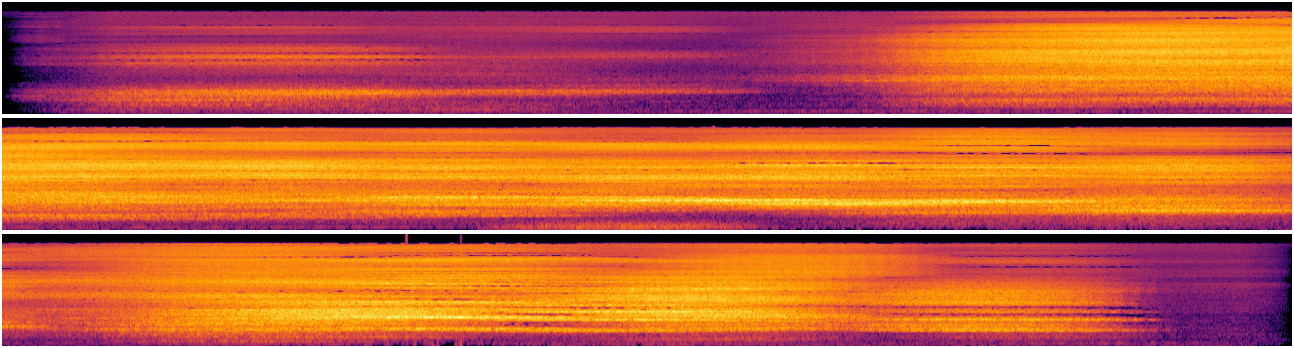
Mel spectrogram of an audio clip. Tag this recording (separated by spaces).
creepy dark eerie film game ghost halloween haunted horror movie nightmare phantom place sinister spooky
